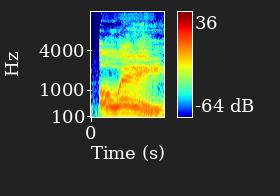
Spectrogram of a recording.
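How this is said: It is said in a New York accent.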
